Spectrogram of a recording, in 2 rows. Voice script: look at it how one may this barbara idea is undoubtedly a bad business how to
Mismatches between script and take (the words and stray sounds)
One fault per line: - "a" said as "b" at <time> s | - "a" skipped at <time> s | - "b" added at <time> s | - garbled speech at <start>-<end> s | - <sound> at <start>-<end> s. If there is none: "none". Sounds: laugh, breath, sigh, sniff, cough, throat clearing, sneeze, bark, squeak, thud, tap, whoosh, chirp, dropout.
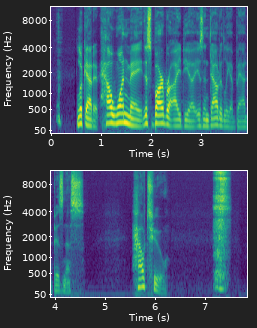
- whoosh at 0.1-0.3 s
- sniff at 7.2-7.6 s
